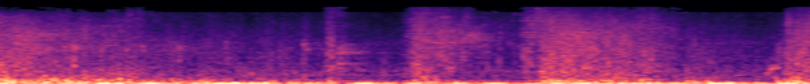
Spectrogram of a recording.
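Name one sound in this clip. A sword swings and strikes in a fight.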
